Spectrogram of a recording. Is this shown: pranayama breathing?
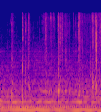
no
